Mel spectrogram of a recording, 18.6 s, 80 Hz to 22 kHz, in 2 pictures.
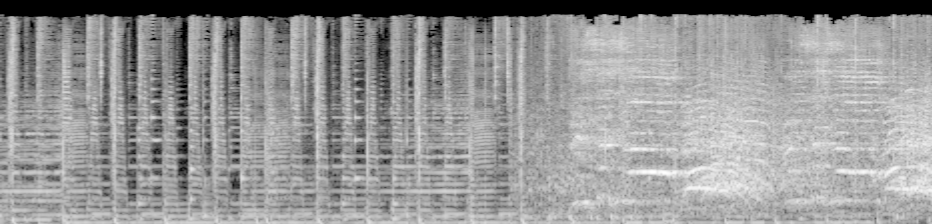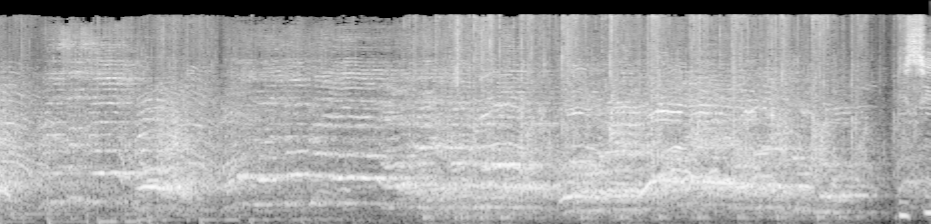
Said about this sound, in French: C'est ce que scandent les supporters que vous venez d'entendre. Nous sommes le 17 mai 2019. Le FC Metz est sacré champion de Ligue 2 et remonte en première division.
